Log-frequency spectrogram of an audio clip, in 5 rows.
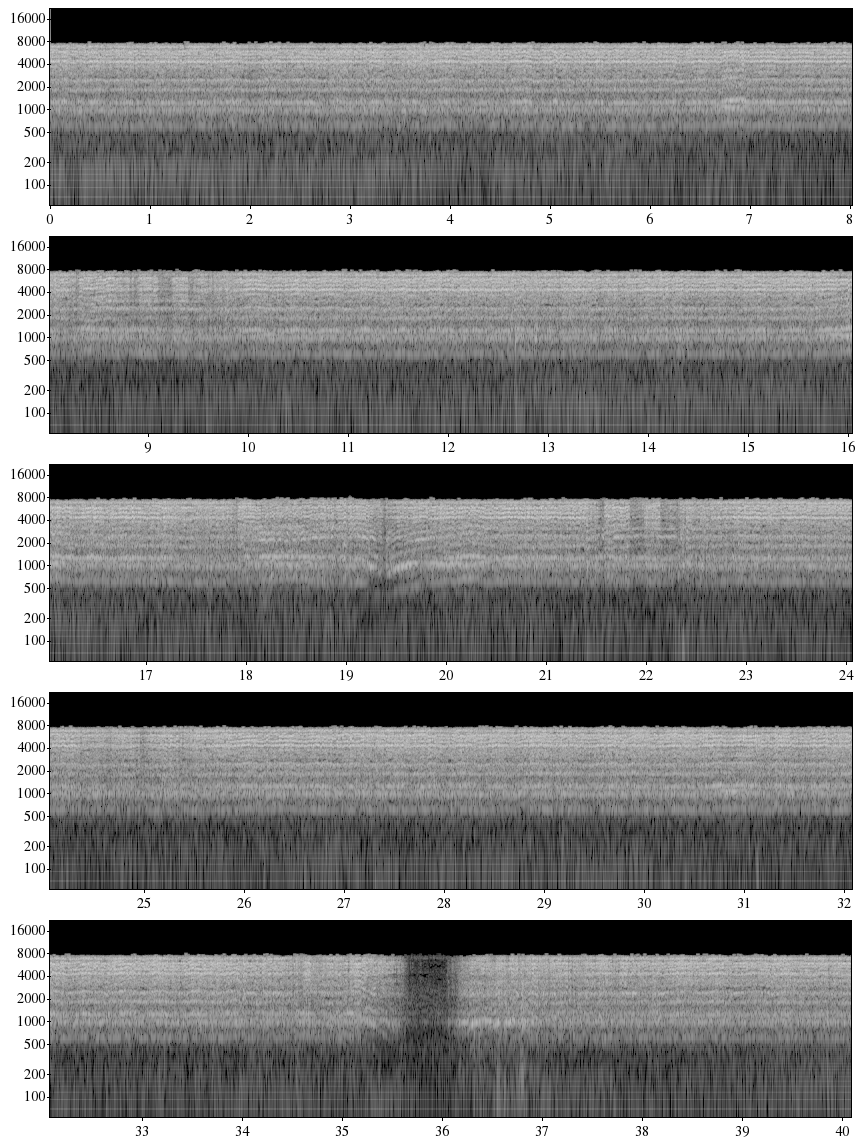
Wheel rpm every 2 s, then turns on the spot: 160, 160, 160, 160, 160, 160, 160, 160, 160, 140, 160, 160, 160, 160, 160, 160, 160, 120, 120, 160.
none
